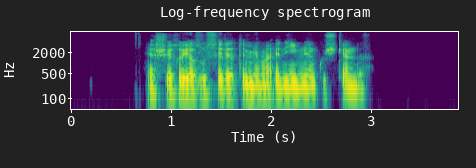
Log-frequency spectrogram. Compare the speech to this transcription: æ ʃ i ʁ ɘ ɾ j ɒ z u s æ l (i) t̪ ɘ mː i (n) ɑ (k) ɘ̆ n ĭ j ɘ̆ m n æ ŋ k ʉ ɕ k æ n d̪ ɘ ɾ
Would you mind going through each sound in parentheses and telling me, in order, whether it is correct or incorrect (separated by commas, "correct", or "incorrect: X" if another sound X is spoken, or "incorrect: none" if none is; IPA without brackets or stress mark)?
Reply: incorrect: æ, incorrect: ɴ, incorrect: ʔ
